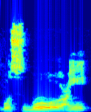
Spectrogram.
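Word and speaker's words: الأُسْبُوعِ: Usbu'i, Bu-nya panjang.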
